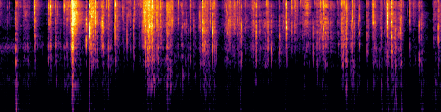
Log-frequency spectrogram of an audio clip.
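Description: Foil wrapper of a Pokémon booster pack crinkling as hands handle it and tear it open: a dense run of irregular crackles, the sharpest about a second in.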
